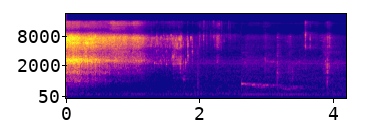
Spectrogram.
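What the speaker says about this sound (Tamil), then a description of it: "இப்போது ஸ்டவ்வில் வானலை வச்சு கொஞ்சம் தண்ணி ஊற்றிக்கலாம்." Water poured from close by into a frying pan on a stove, a loud rushing splash at the start that fades into soft trickles and drips.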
